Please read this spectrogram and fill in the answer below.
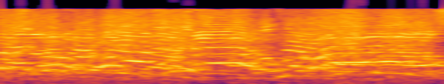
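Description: Several people praying aloud at once into microphones, their loud, fervent voices overlapping without a break.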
